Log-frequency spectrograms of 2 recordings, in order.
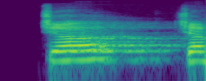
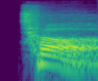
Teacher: जिनके उच्चारण में अधिक वायु निकले श्वास नली से और साथ में हुकार या हकार की ध्वनि निकले वो है महाप्राण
